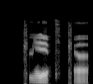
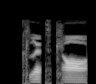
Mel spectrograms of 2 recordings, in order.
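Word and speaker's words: клетка: Klitka. Klitka, stress on the first syllable.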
